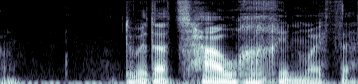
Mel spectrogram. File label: "tawch", Welsh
